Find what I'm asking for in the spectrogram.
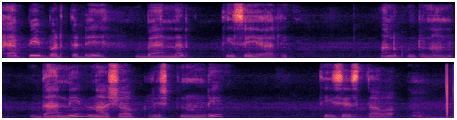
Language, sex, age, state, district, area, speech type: Telugu, male, 30-45, Andhra Pradesh, West Godavari, rural, read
